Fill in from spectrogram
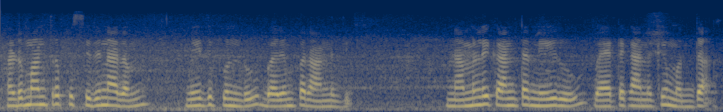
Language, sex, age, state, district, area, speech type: Telugu, female, 18-30, Andhra Pradesh, Vizianagaram, rural, spontaneous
